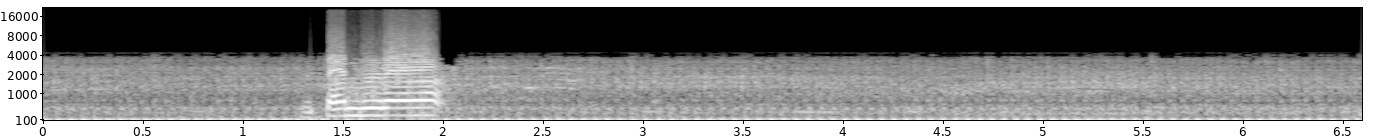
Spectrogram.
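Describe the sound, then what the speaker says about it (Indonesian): Engine of a Husqvarna Svartpilen motorcycle, steady loud throbbing idle or low-speed running throughout, with a brief voice over it. "kedengaran suara mesinnya berisik banget"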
